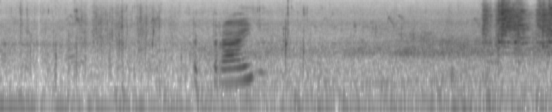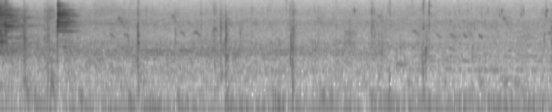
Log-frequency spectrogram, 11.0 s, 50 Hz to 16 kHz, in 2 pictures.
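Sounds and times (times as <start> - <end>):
steady low rumble: 0.0 - 11.0
metal ladle scraping pot: 4.8 - 6.4.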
